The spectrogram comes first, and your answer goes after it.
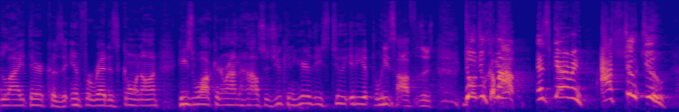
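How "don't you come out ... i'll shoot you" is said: high-pitched, loud jittery warning; mock scared threat. Idiot officers warning ghosts in the dark, mock shouting. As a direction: shout a threat like a spooked cop, hammed up.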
